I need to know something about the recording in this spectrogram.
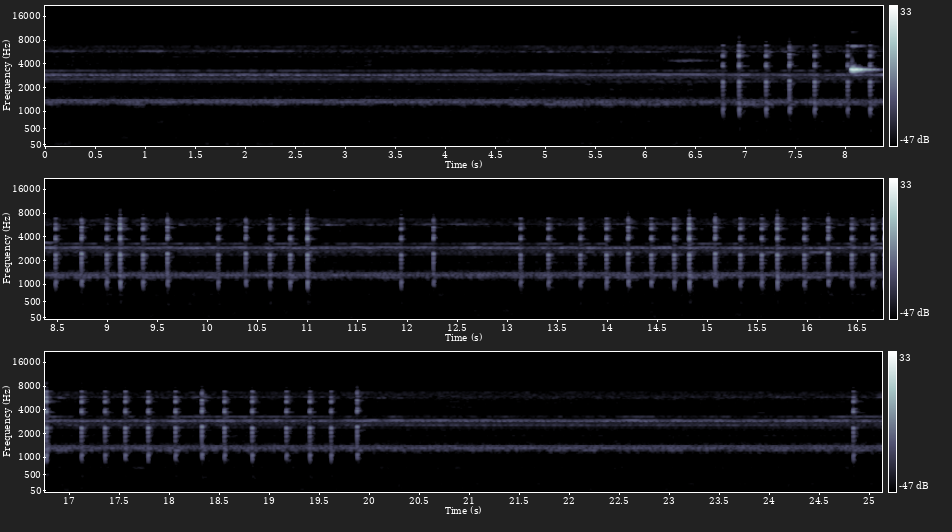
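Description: On-screen keyboard key-press clicks on an Android tablet as a message is typed: a run of quick taps starting about seven seconds in and stopping near twenty seconds, with one much louder tap near eight seconds and a short pause near twelve. A steady high-pitched whine of two tones runs underneath throughout.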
